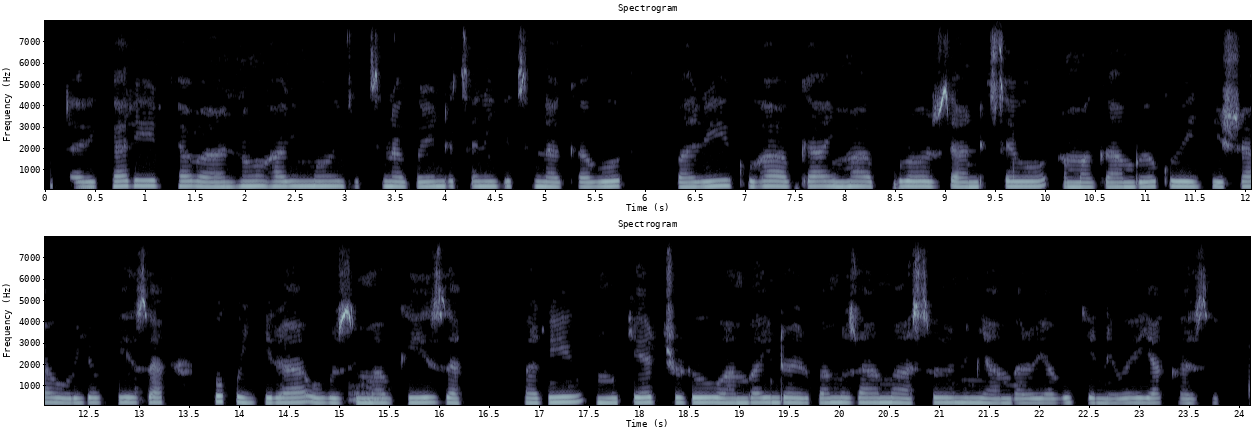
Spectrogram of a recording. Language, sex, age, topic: Kinyarwanda, female, 18-24, health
